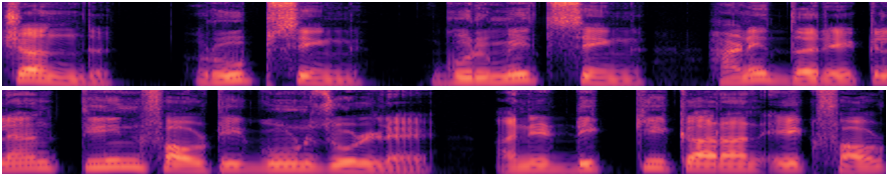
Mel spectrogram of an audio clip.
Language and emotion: Goan Konkani, neutral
